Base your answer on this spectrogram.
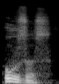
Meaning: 1. usage, standard, customary practice 2. usage (generally accepted use of language units)
- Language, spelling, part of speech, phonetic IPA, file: Russian, узус, noun, [ˈuzʊs], Ru-узус.ogg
